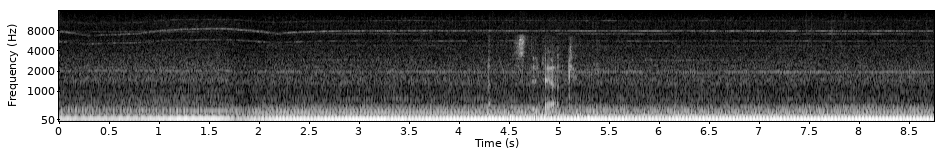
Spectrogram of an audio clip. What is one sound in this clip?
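A truck's diesel engine drones steadily as it drives.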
